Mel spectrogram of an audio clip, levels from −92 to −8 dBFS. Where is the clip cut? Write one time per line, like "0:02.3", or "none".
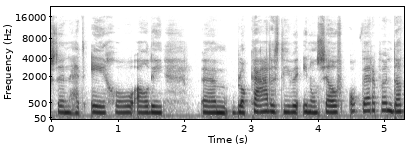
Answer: none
